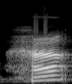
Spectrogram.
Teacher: گلے کے درمیان سے زور لگا کر ہا کو نکالیں گے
